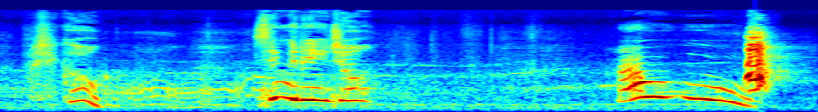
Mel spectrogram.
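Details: A toy poodle sings along with a fire truck siren, giving short, arching howls that rise and then slide down, with a person's voice nearby.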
